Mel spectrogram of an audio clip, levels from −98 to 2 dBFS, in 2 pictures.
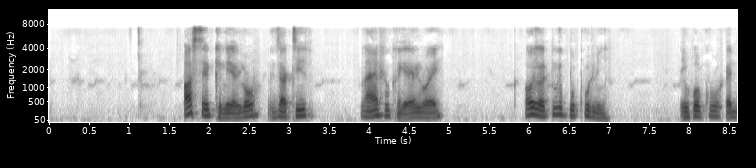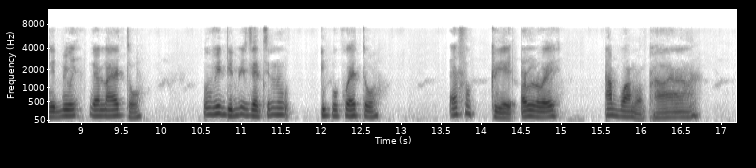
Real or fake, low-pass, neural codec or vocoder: fake; 7.2 kHz; codec, 16 kHz, 1 kbps, FreqCodec, larger model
